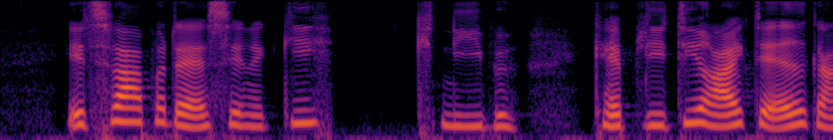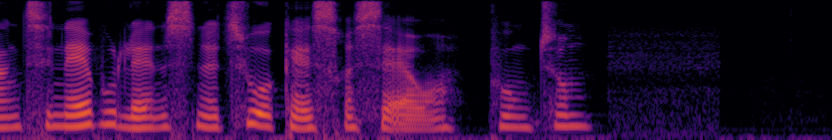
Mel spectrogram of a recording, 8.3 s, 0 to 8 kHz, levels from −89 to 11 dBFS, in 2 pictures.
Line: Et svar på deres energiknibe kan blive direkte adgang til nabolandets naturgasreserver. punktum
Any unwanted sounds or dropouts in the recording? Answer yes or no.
no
